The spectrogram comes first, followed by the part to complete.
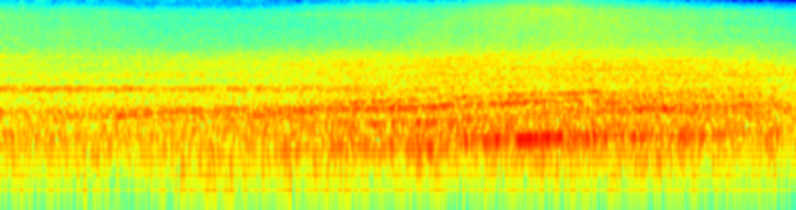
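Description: Seibu Railway electric commuter train moving along the station platform, its traction motors giving a whine that slowly rises in pitch as the train picks up speed, over the rumble of wheels on the rails. It is loudest about seven seconds in.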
